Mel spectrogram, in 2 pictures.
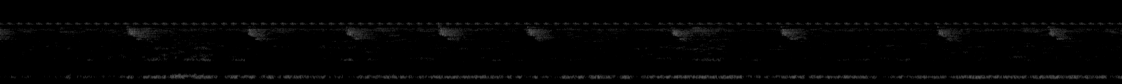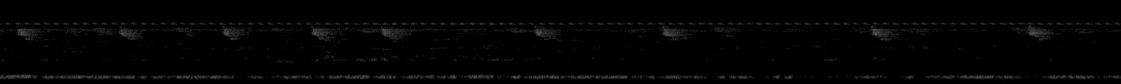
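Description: A small bird chirping again and again, short descending chirps about once a second at uneven intervals, over a steady low hum.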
